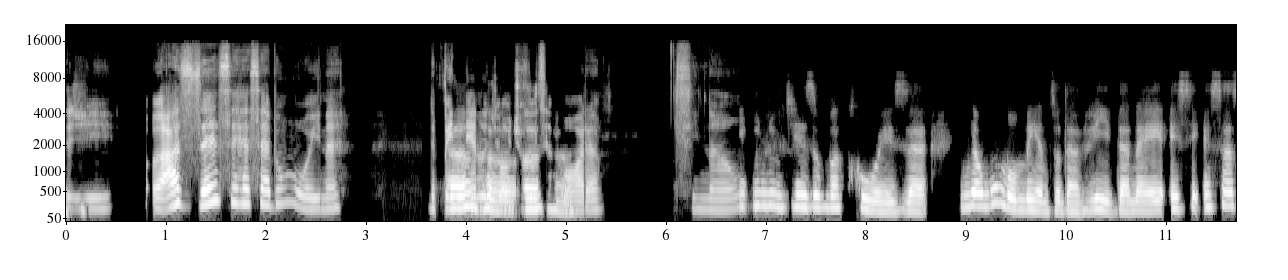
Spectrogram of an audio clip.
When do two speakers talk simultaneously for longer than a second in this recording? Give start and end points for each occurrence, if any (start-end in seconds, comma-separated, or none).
3.8-5.1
